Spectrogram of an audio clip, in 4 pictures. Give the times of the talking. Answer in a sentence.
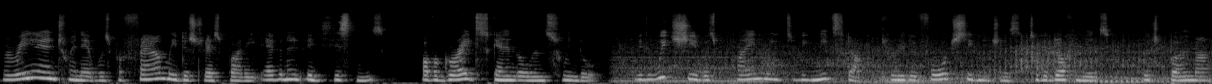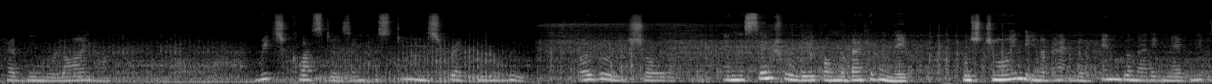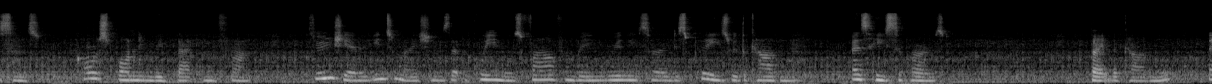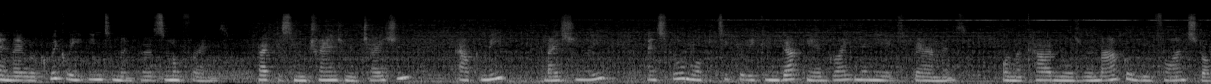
You can hear the talking from 0.0 to 13.2 s, from 14.7 to 26.8 s, from 27.4 to 33.8 s and from 35.1 to 48.4 s.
